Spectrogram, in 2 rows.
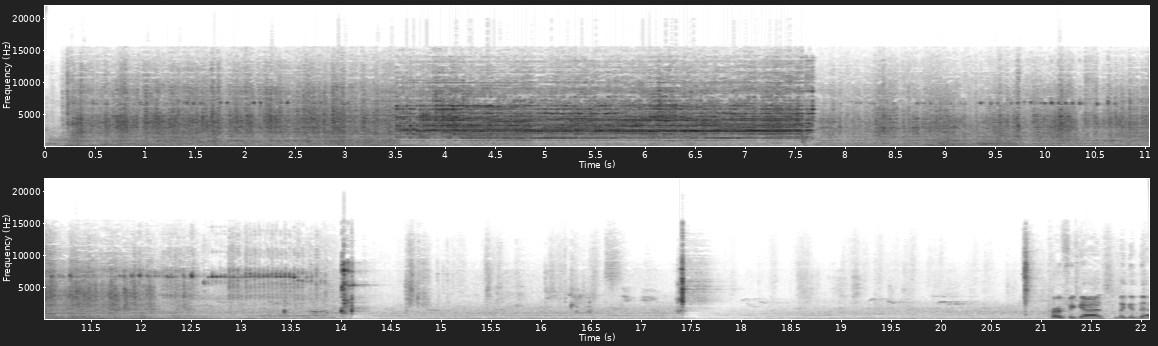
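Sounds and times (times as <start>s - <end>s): grinder motor running: 0.0s - 13.8s
grinder grinding steel blade: 0.0s - 13.9s.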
